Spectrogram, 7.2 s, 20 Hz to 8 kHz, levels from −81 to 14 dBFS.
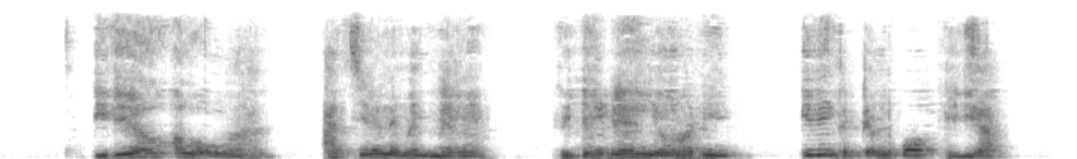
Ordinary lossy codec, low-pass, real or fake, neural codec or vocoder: AAC, 32 kbps; 7.2 kHz; fake; codec, 44.1 kHz, 1.7 kbps, Pupu-Codec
